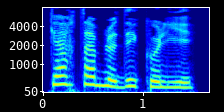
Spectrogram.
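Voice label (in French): "cartable decolier", French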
